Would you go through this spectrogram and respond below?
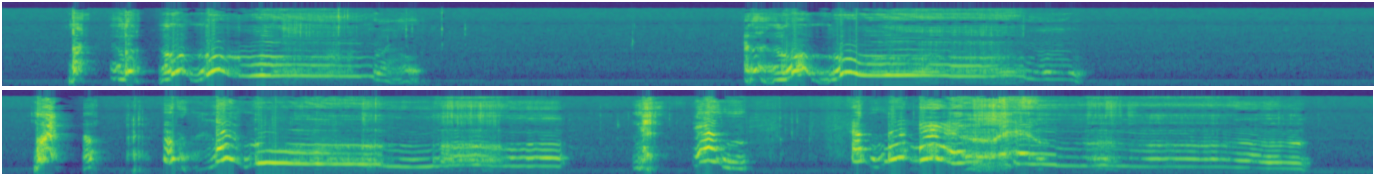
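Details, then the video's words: Dog named Banjo howling like a wolf in repeated bouts: yipping onsets swell into wavering, harmonic howls, each lasting a few seconds, separated by silent pauses, the final bouts rougher and more broken. "Banjo howling like a wolf"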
